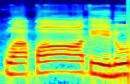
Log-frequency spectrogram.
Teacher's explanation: এখানে কফ খারা জবর ক, এক আলিফ টেনে পড়তে হবে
